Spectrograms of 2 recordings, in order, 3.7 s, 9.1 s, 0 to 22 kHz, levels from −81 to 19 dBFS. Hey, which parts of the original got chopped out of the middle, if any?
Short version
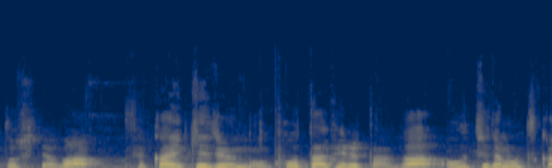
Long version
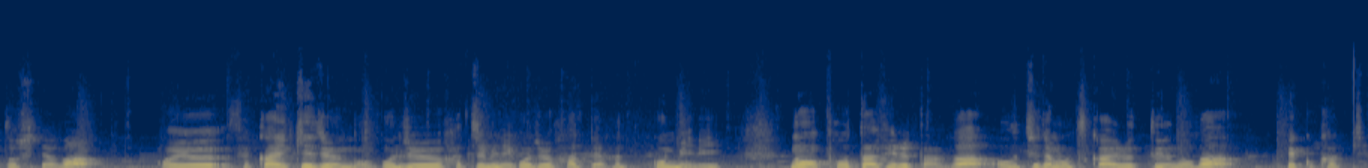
0.9 s to 1.6 s, 2.5 s to 5.5 s

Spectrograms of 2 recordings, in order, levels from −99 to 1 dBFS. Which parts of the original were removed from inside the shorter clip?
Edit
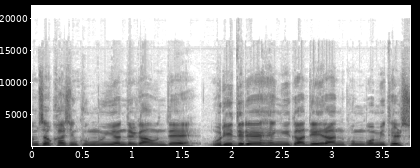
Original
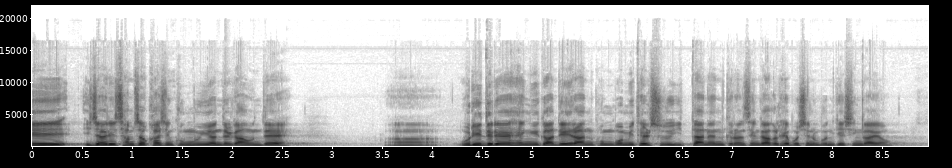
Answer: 2.6 s to 4.2 s

